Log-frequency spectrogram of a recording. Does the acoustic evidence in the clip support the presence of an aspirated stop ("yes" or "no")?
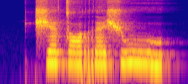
no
